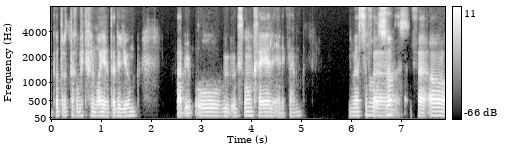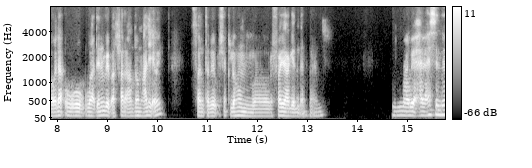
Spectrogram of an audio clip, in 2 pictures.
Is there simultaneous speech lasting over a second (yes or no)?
no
